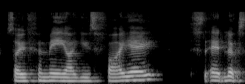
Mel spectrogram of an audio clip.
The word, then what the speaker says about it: Fage: So for me, I use Fage. It looks like it's spelled Fage, and it's got a few I've said strains fish for added. so long. Fage. It says it on the side, so pronounced Fage.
